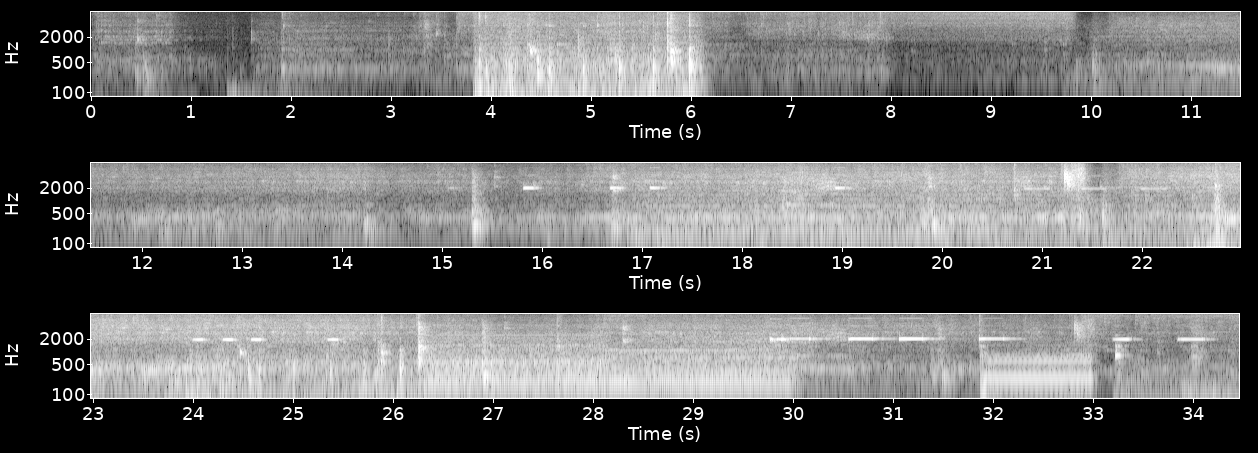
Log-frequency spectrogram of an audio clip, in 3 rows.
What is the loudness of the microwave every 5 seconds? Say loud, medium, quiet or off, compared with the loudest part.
off, off, off, medium, medium, loud, loud.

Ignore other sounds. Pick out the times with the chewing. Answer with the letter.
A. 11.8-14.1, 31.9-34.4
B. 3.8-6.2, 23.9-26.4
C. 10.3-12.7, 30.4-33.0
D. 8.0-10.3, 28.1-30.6
B.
